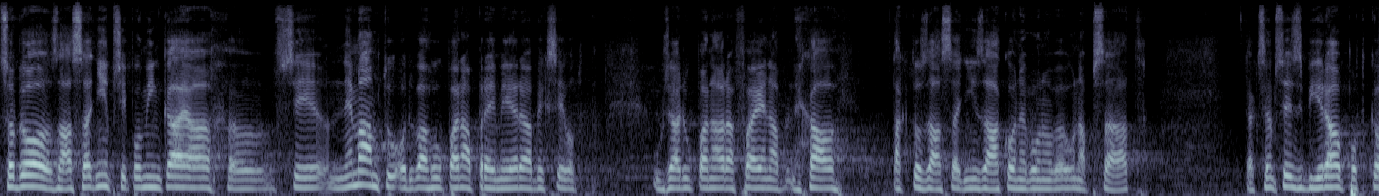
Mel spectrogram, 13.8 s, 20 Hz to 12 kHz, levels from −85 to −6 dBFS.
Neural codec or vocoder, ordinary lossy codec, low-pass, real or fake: none; Opus, 24 kbps; 10.8 kHz; real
